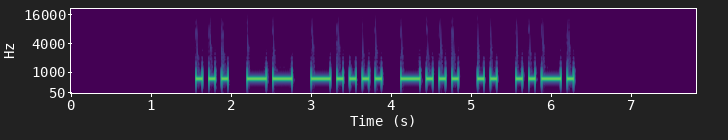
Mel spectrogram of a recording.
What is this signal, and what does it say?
Morse code, heard as a keyed tone, about 15 wpm, 700 Hz. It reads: SM6BIF
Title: DXCC-100 Call Signs - 6 Characters - 15wpm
